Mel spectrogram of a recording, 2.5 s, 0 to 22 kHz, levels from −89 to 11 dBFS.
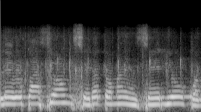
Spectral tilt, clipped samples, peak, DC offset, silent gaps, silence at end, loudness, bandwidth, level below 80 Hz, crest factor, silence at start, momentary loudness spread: -8 dB/octave; under 0.1%; -2 dBFS; under 0.1%; none; 0 s; -13 LUFS; 9 kHz; -48 dBFS; 10 dB; 0 s; 4 LU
